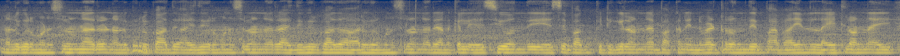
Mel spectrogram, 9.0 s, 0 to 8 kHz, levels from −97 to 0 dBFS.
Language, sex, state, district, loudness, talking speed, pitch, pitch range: Telugu, male, Andhra Pradesh, Visakhapatnam, -17 LUFS, 175 wpm, 120 Hz, 115-125 Hz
